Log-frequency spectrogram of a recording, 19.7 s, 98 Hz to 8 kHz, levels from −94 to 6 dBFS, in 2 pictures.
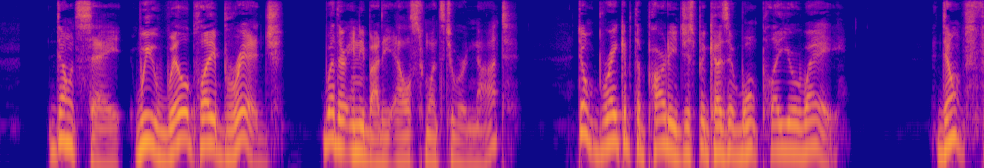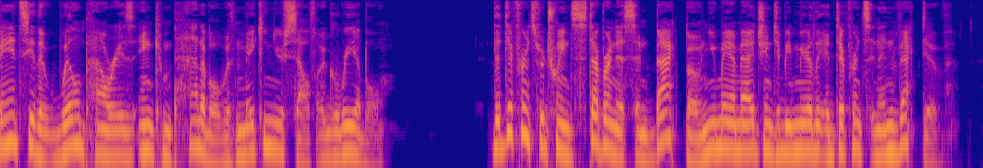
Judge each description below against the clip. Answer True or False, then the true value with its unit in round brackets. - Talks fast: False (165 wpm)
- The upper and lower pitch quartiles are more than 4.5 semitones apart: True (5.1 semitones)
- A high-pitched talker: False (150 Hz)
